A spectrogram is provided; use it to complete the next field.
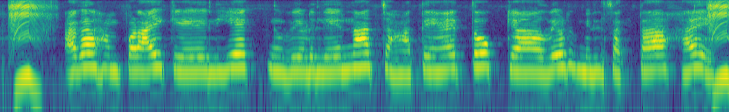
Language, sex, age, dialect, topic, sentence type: Hindi, female, 18-24, Awadhi Bundeli, banking, question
